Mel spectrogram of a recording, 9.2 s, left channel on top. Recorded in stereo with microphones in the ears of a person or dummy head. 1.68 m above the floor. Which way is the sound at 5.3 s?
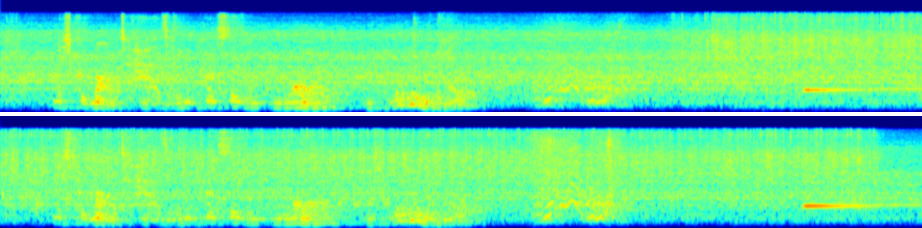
75° right (ahead or behind).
